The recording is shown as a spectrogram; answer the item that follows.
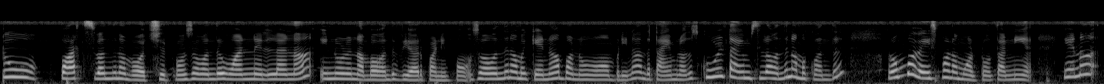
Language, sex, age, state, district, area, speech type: Tamil, female, 18-30, Tamil Nadu, Nagapattinam, rural, spontaneous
